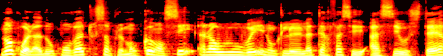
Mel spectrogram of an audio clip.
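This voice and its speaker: Against a quiet background, a man with a fairly high voice speaks at a moderate pace. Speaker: YouTuber. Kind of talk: tutorial. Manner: casual, hesitant.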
